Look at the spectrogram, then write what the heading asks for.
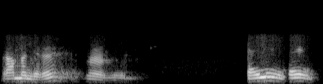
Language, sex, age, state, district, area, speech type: Kannada, male, 60+, Karnataka, Gulbarga, urban, conversation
